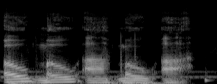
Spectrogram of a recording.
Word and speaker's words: 'Oumuamua: Its name pronounced O moo a moo a echoing across headlines and screens.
